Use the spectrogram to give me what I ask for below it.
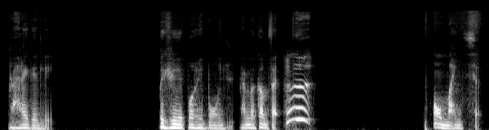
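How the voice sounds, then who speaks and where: A man's voice: low voice, vocal fry, a little mellow, husky. A man with a Québécois accent hosting a daily news show, chatting casually in a joking, rambling way with lots of asides. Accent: Québécois French. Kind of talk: casual solo news commentary.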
